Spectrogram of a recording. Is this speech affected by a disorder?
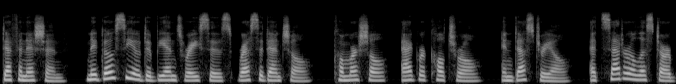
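No.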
